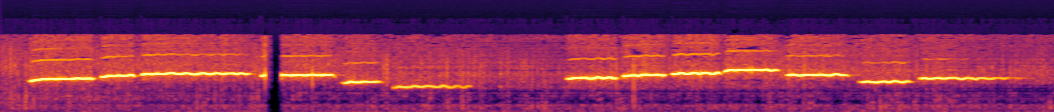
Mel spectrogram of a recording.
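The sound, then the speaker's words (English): A whistled tune heard over a telephone line, thin and narrow-sounding: two phrases of sustained, gliding notes separated by a short pause, loud and clear with no talking. “I'll whistle the tune for you over the telephone.”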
